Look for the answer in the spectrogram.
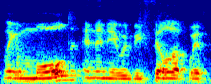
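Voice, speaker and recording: A man's voice: on the low side, quick pace, darkish tone, slight background noise. Casual bantering man in a roomy space. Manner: slangy, bantering. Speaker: podcast co-host. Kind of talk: casual chat. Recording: echoey room.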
